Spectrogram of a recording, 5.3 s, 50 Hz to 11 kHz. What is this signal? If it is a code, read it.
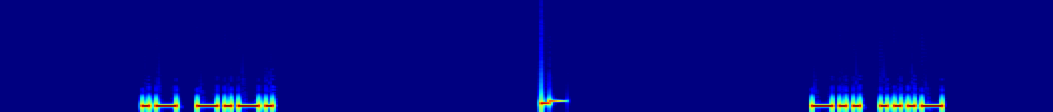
Morse code, heard as a keyed tone, about 36 wpm, 700 Hz. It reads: AC DV
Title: Top Two Letter Combinations in Words 35wpm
